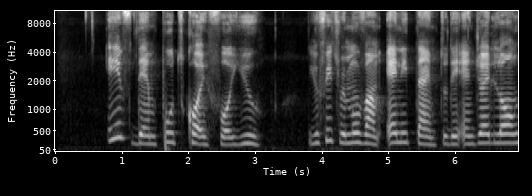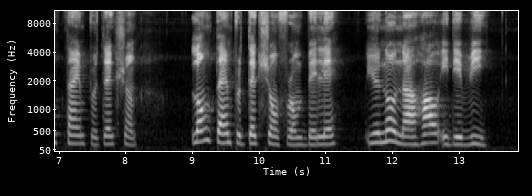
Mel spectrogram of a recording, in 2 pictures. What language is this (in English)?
Nigerian Pidgin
